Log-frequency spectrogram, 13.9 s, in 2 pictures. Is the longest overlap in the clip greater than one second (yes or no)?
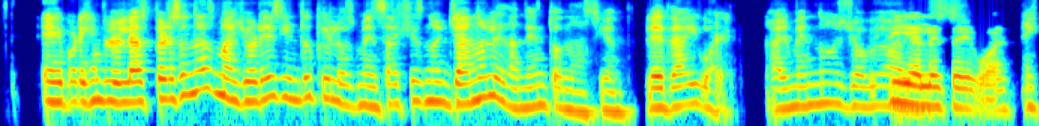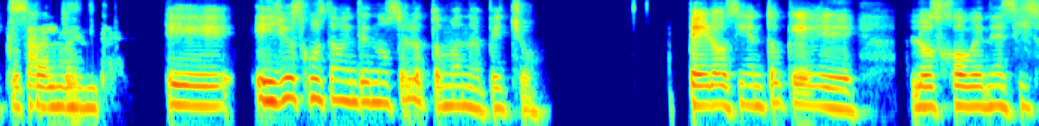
yes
